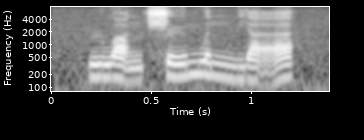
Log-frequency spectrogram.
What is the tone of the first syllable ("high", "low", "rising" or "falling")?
low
